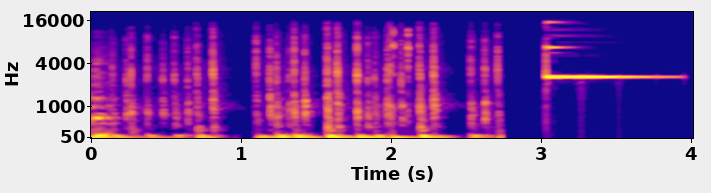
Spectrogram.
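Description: Channel-intro sound effects: a quick run of keyboard typing clicks for about two and a half seconds, then a single bell ding about three seconds in that rings out for nearly a second.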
